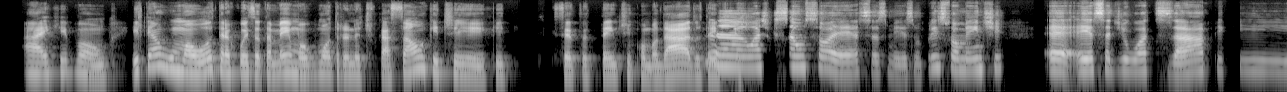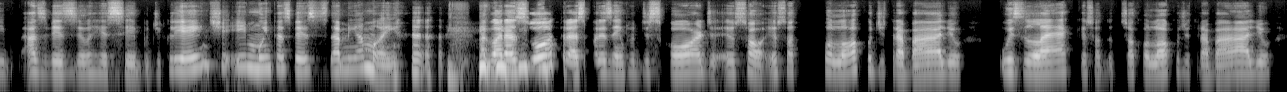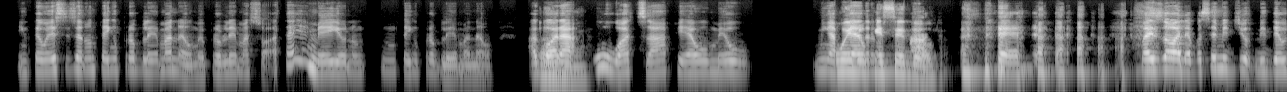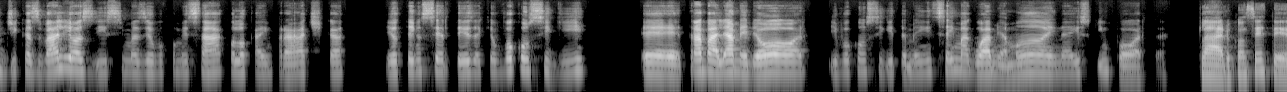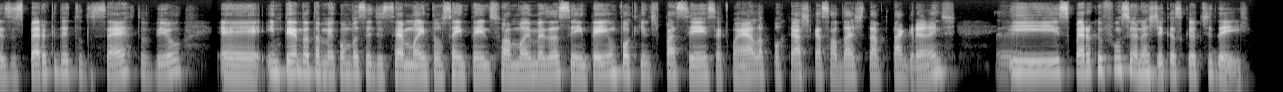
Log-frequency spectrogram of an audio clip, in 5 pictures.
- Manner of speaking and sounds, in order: laugh; laughing while speaking: "É"; laugh
- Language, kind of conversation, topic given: Portuguese, advice, Como posso reduzir as notificações e simplificar minhas assinaturas?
